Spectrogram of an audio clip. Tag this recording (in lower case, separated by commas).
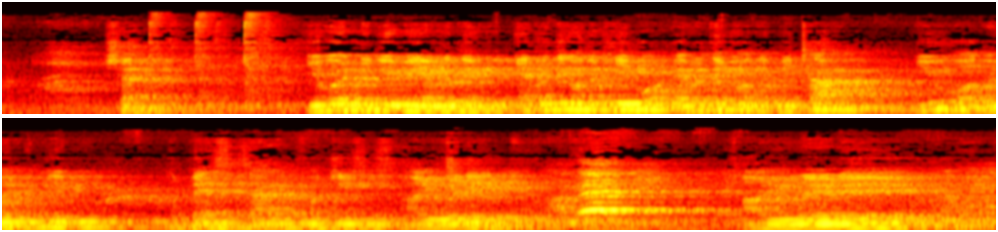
speech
